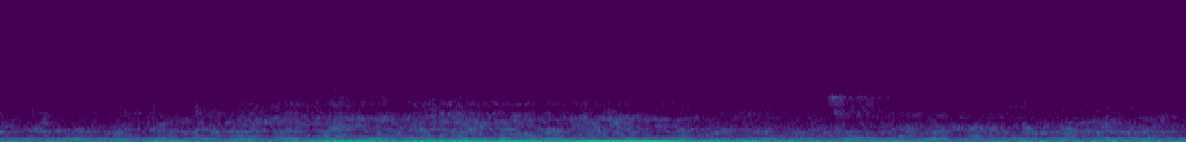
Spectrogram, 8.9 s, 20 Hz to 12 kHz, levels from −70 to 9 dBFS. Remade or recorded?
remade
